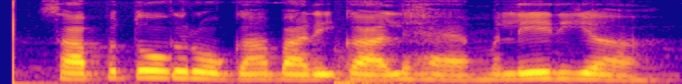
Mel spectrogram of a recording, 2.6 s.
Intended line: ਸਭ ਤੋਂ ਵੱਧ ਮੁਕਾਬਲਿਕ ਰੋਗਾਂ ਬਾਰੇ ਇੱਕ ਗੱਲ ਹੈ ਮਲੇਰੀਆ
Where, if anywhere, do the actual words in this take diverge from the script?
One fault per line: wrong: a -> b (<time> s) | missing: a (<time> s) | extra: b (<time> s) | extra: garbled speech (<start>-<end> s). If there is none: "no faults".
missing: ਵੱਧ ਮੁਕਾਬਲਿਕ (0.6 s)
missing: ਇੱਕ (1.2 s)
